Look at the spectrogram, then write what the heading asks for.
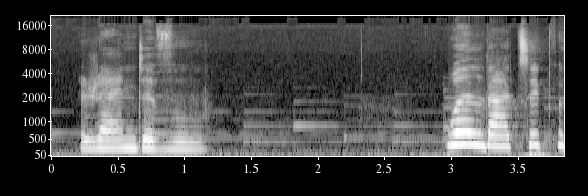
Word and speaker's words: rendezvous: There aren't many words in English with silent Z. There are only two words, laissez-faire, rendezvous. laissez-faire, rendezvous.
